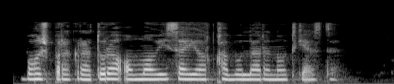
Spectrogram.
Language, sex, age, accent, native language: Uzbek, female, 25-34, Xorazm, Uzbek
